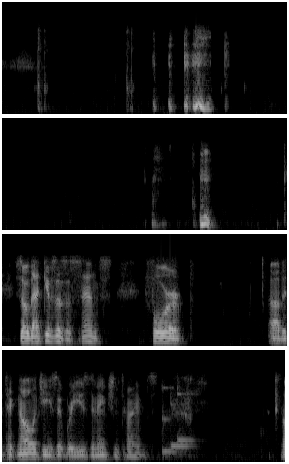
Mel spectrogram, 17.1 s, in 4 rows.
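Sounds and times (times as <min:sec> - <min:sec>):
lone speaker clearing throat: 0:02.3 - 0:03.5, 0:06.6 - 0:07.5
speech: 0:02.8 - 0:03.2, 0:07.3 - 0:07.5, 0:08.8 - 0:11.4, 0:12.6 - 0:15.3.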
